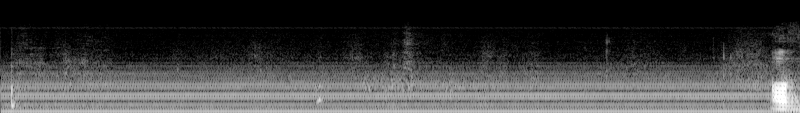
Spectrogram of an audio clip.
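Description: Steady electrical mains hum, with a faint tick near the start and another about one and a half seconds in; a man's voice comes in at the very end.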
